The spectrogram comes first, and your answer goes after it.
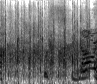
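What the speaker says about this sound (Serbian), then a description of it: "veliki aplauz." A studio audience at a comedy talk show breaks into loud, sustained applause with clapping throughout, while a presenter speaks over it.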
